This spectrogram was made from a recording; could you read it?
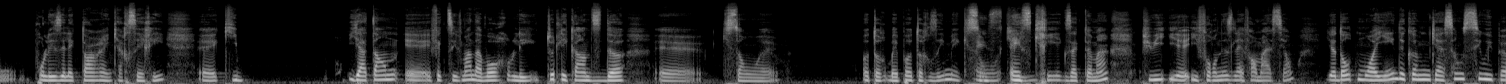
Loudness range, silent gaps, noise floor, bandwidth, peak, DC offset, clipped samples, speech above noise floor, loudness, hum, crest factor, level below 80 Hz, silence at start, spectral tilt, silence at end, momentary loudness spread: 4 LU; none; -56 dBFS; 19 kHz; -6 dBFS; 0.3%; under 0.1%; 33 dB; -23 LUFS; none; 18 dB; -50 dBFS; 0 s; -4.5 dB/octave; 0 s; 11 LU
